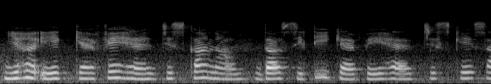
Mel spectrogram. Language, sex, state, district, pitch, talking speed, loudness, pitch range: Hindi, female, Chhattisgarh, Raipur, 270 Hz, 145 wpm, -19 LUFS, 255-280 Hz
